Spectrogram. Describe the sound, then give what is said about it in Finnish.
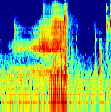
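A single short slurping sip of hot tea, rising to a brief airy rush and cutting off, followed by a few faint clicks of the mouth, otherwise quiet. “Ja nyt otetaan pieni hörppy, varokaa.”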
